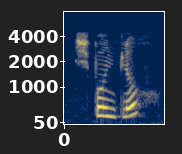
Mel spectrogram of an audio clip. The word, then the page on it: 's Spundloch: Alsatian; Bas-Rhin; Herrlisheim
